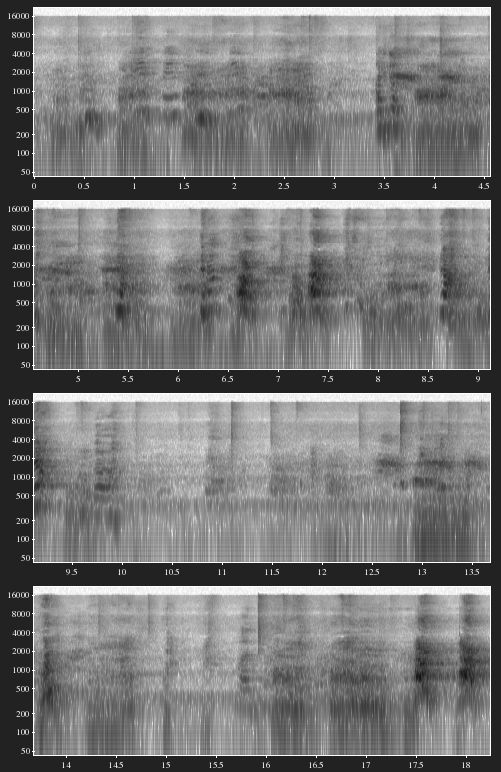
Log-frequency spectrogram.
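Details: A Labrador Retriever puppy, reacting fearfully to a stray dog puppy on the street, gives sharp, irregular barks and yelps between bursts of human voices.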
